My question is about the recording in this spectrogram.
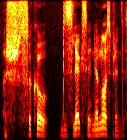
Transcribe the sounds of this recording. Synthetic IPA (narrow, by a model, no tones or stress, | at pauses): ɐʃsɐkʰɐʊ | d̪ʲɪsʲlʲæːkt͡s̪ʲɪjɛnʲɛnuɔsʲpʲɾʲɛnʲd̪ʲɪs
